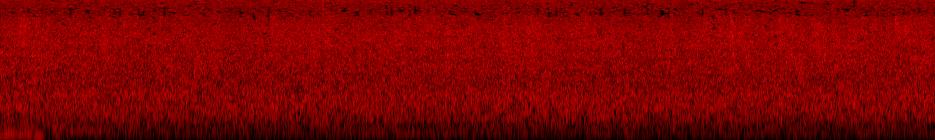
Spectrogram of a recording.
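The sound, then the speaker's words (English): Heavy rain falls during the rainy season in a steady, dense hiss that fills the whole clip, loud and unbroken, with no voices or distinct individual drops standing out. “And the rain is getting serious.”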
